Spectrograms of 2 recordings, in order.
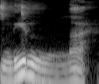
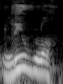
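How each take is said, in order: First: The lam in Allah is pronounced thin. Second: The lam in Allah is pronounced thick. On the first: The speaker calls it right. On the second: The speaker calls it wrong. "tidak dibenarkan membaca"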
